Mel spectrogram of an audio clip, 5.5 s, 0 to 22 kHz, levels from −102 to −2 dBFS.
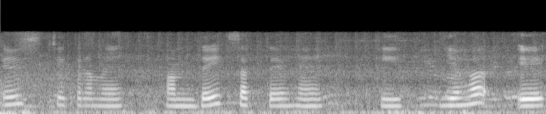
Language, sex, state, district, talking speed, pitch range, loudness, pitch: Hindi, female, Madhya Pradesh, Dhar, 110 wpm, 205-230 Hz, -18 LUFS, 215 Hz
